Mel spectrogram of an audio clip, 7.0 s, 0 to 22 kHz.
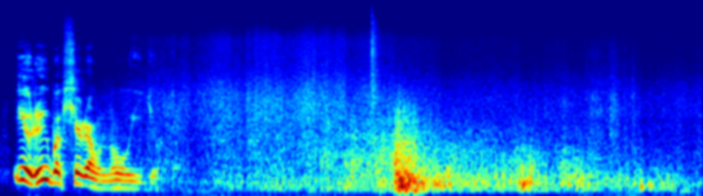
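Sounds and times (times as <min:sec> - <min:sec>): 
speech: 0:00.2 - 0:01.8
rain: 0:01.0 - 0:07.0
rolling thunder: 0:01.4 - 0:07.0
wind: 0:01.6 - 0:07.0.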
